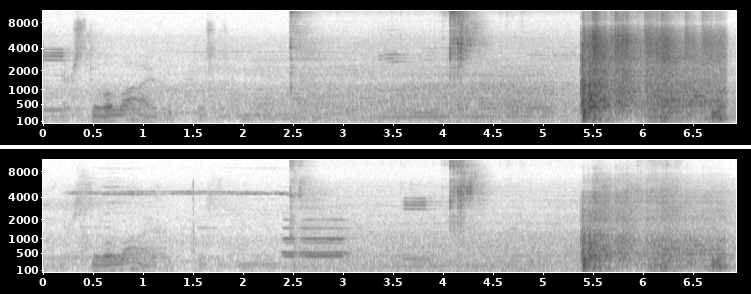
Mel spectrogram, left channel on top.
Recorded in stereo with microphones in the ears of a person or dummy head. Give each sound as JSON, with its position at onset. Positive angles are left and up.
{"t": 0.1, "sound": "a man speaking", "side_deg": 40, "distance_m": 2.0}
{"t": 2.5, "sound": "a crack", "side_deg": 15, "distance_m": 4.0}
{"t": 5.4, "sound": "crushing", "side_deg": 65, "distance_m": 1.0}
